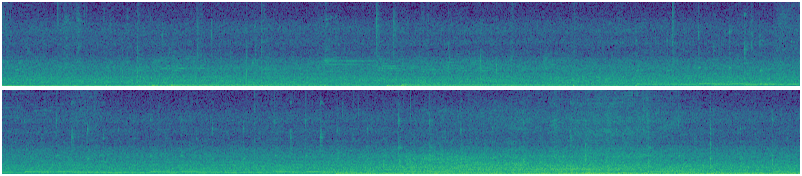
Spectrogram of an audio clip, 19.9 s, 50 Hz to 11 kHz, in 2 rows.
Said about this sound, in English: Well, I'm gonna give us about like 2 minutes to listen to the river in peace, so yeah.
